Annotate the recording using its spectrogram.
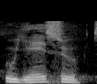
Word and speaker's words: uYesu: In Xhosa, it's uYesu. So it's just the J that's pronounced differently.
